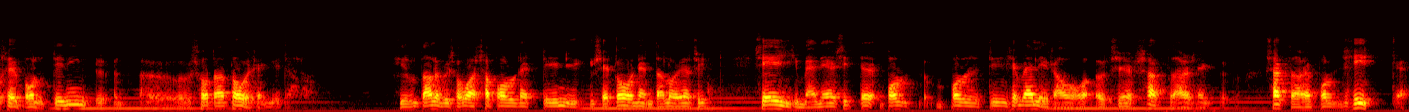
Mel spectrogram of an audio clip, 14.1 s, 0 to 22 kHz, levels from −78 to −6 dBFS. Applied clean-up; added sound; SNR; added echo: none; Bowed string instrument; 18 dB; none.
